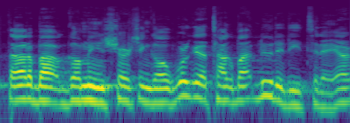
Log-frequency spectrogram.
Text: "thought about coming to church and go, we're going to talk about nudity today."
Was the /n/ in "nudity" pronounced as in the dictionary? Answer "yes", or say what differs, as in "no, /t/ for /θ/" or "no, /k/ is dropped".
no, /l/ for /n/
